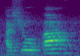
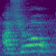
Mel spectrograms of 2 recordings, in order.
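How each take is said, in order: First: The word ends with an added long 'aa' vowel. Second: The word ends on the final consonant. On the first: The speaker calls it wrong. "अशोक का उच्चारण बिगाड़कर अशोका कर रहे हैं" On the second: The speaker calls it right. "अशोक शब्द है"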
